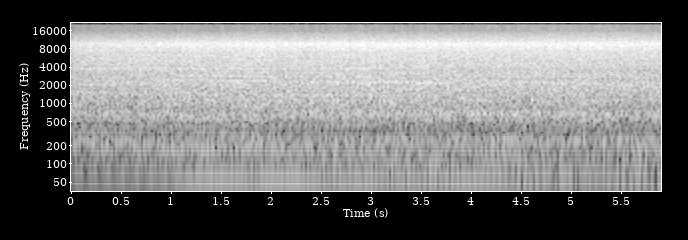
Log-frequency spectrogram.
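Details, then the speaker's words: 1988 Ford F350 dump truck, 5.8 V8, stored 10+ years and running rough, check engine light on, revved under throttle: deep steady rumble without skips; seems to run on all cylinders for now. "I'm revving it up it's kind of ly it does it does seem to run in all cylinders when I floor it or you know give it some throttle"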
